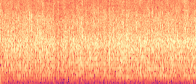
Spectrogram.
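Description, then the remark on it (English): A crowd applauding steadily, a dense, even wash of many hands clapping at constant loudness throughout, with no speech over it. “She's just waiting there, pausing, letting the crowd die down, who think that the teachers won.”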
